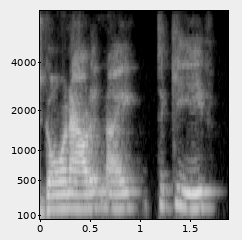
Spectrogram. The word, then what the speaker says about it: Kyiv: This is Kyiv. That's how you pronounce it, right? Yep, Kyiv.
